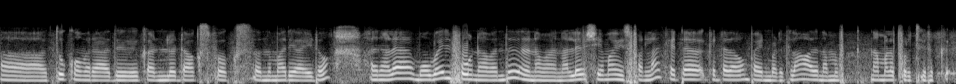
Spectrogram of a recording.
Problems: constant background noise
